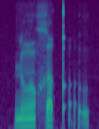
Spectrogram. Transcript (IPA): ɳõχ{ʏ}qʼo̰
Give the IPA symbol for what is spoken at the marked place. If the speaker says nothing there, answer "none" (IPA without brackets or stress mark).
ɪ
